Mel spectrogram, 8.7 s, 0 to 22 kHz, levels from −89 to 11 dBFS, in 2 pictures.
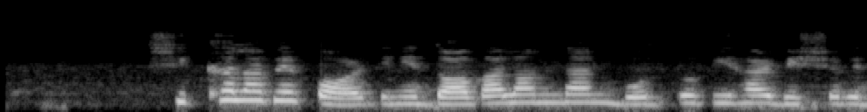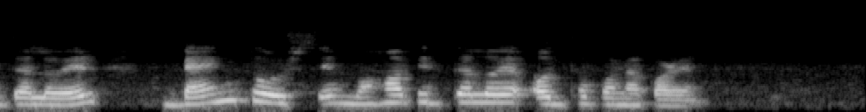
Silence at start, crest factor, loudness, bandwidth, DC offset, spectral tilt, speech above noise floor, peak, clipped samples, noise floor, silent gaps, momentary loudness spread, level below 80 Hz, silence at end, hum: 0.9 s; 16 dB; -17 LUFS; 4.2 kHz; under 0.1%; -10 dB/octave; 47 dB; -2 dBFS; under 0.1%; -63 dBFS; none; 9 LU; -64 dBFS; 0.85 s; none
